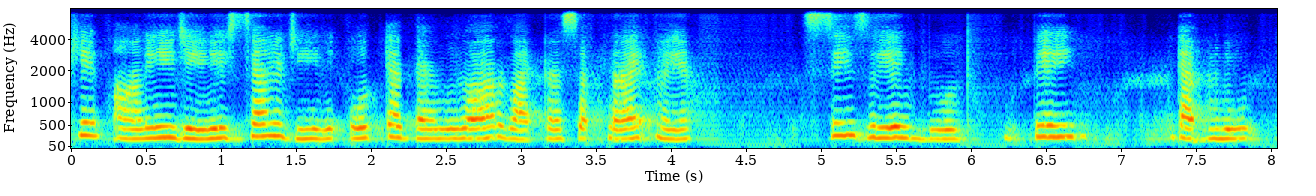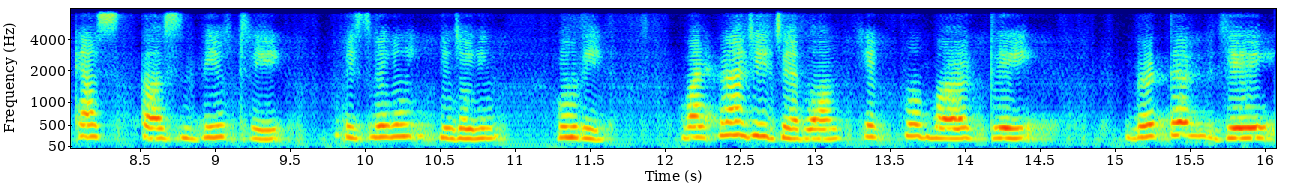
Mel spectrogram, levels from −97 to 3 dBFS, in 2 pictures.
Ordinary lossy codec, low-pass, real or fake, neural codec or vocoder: Opus, 64 kbps; 7.2 kHz; fake; codec, 16 kHz, 0.5 kbps, FreqCodec, smaller model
